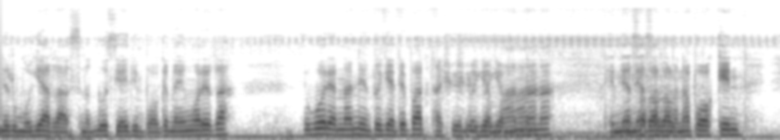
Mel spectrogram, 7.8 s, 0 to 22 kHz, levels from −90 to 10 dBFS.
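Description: Speech, with a doubled audio track from 4.55 to 6.77 s. A second, full-band copy trails by roughly 150 ms at about the same level. It has no decay or room colour. It cuts in and out abruptly. A slower second capture path is the likely cause.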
